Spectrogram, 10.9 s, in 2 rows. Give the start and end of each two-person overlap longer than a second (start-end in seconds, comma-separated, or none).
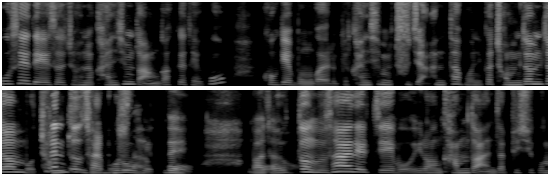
5.8-7.3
